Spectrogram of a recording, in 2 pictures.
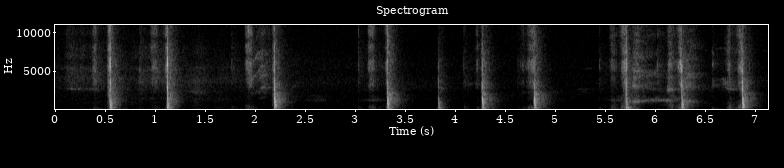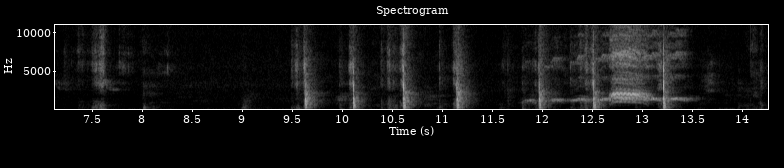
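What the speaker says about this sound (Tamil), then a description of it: "இப்போ நாங்கள் வெங்காயத்தை வெட்டுவோம். வெங்காயத்தை வந்து சின்ன சின்னனா தான் வெட்டணும்." A knife chops onions finely on a board for biryani preparation, giving sharp, close, irregular taps in short bursts, with a crow cawing in the background near the end.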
